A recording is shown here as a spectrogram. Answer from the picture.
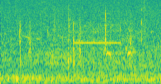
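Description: Horse trotting on grass, its hoofbeats coming as faint soft thuds and clicks over a low outdoor background hum. A brief steady high tone sounds about halfway through.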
